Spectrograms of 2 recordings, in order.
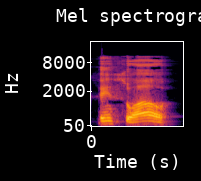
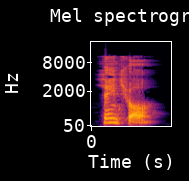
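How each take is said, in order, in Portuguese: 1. Ela é falada com vogais e sons portugueses. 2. Ela é falada com vogais e sons ingleses. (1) "cuidado para não falar" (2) "E sensual seria sensual"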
